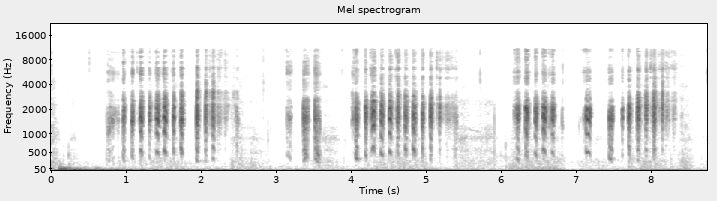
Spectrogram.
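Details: Laughter-like chitter of a dolphin: repeated fast pulsed bursts, some long and some very short, with a brief low thump at the start and quiet gaps between.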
